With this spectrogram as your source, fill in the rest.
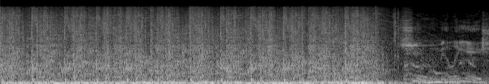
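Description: Rapid laser gunfire crackles and booms loudly.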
